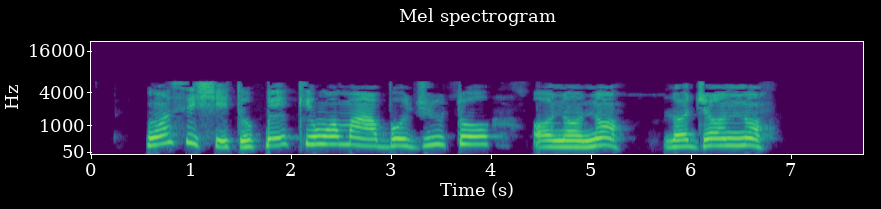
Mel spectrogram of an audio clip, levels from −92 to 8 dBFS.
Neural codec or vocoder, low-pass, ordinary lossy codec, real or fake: none; 7.2 kHz; MP3, 24 kbps; real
